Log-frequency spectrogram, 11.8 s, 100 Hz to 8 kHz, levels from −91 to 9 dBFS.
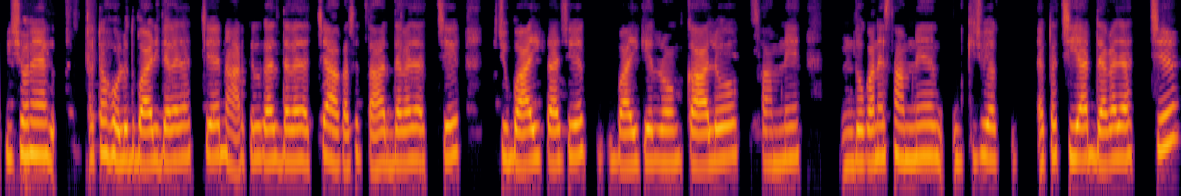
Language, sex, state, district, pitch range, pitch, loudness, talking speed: Bengali, female, West Bengal, Dakshin Dinajpur, 220-250 Hz, 235 Hz, -16 LUFS, 150 wpm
